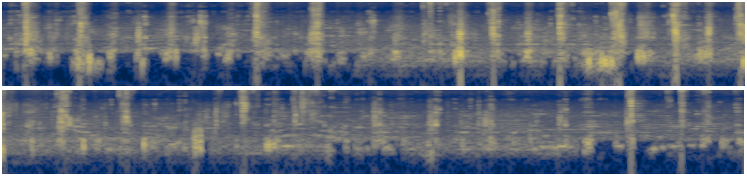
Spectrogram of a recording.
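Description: Close-miked eating: chewing, lip-smacking and mouth clicks over a mouthful of rice with crispy tempeh, with a spoon scooping in a ceramic bowl. Many sharp, irregular smacks and clicks a second.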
